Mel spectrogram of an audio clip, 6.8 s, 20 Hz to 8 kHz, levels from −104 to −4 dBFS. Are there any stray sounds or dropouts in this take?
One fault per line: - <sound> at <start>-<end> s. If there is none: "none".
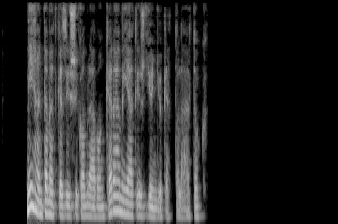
none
